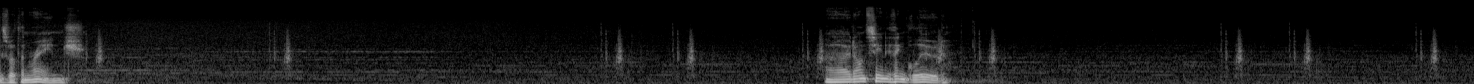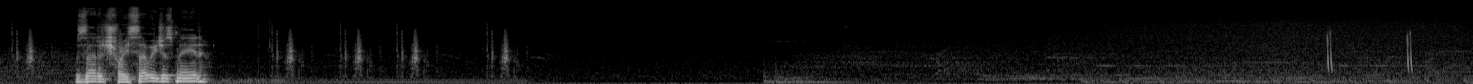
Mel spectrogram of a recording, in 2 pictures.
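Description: Book pages flip with short soft clicks.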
